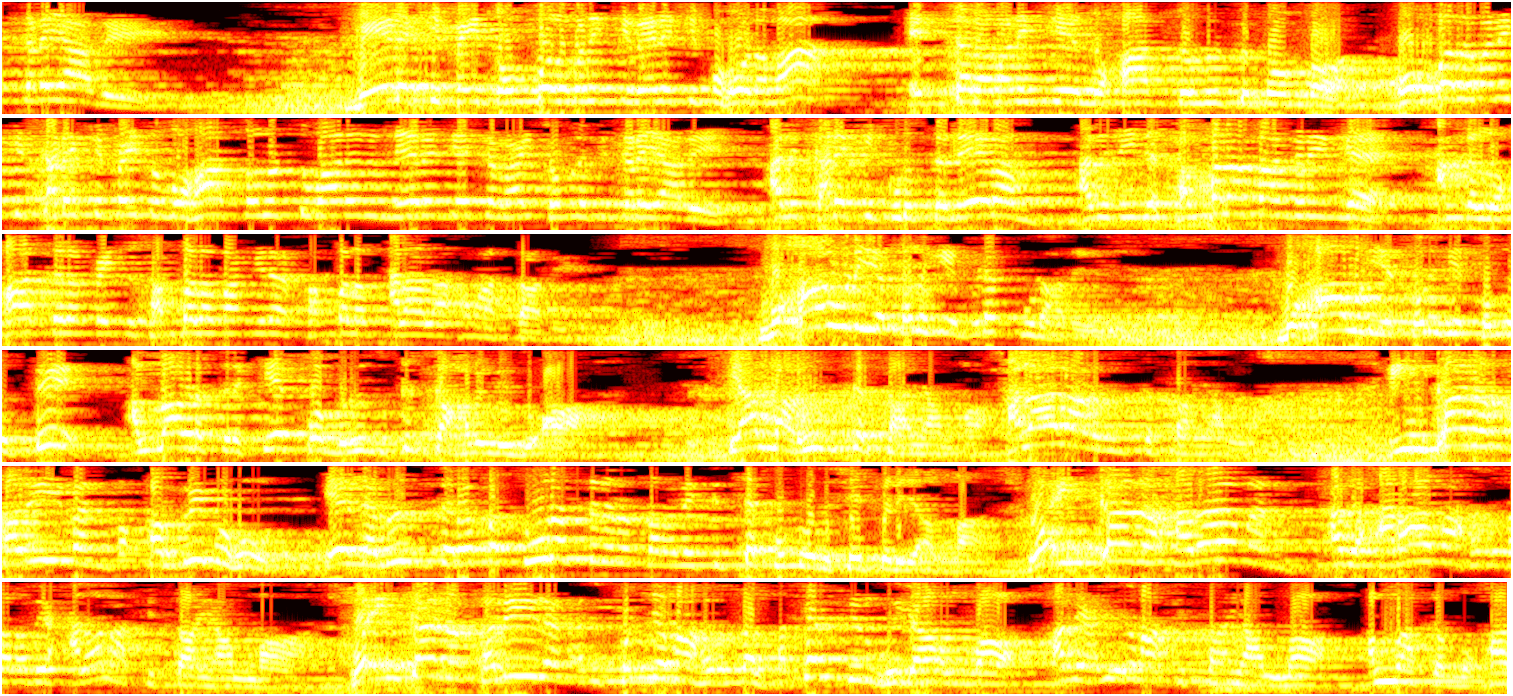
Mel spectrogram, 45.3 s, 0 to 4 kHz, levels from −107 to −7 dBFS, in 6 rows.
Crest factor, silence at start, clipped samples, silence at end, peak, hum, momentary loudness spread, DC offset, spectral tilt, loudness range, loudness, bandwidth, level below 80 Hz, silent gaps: 8 dB; 0 s; 4%; 0 s; 0 dBFS; none; 8 LU; 0.2%; -9 dB/octave; 2 LU; -8 LUFS; 4 kHz; -34 dBFS; none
